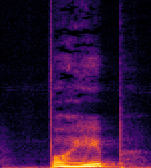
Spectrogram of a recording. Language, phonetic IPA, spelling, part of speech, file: Czech, [ˈpoɦɪp], pohyb, noun, Cs-pohyb.ogg
- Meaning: motion, movement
